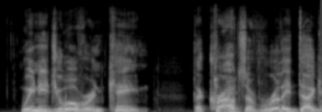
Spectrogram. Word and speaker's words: Caen: Well, okay, so we get to go to Caen, or Khan. I'm sure it's Khan, the correct pronunciation, so yeah, there, take that.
